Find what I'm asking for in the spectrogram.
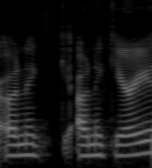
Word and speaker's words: onigiri: onigiri.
